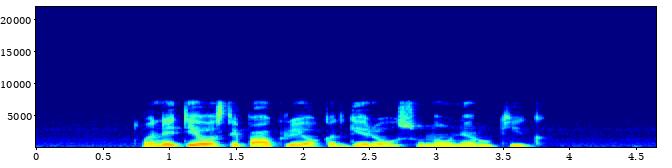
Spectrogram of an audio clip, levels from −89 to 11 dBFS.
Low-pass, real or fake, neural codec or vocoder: 7.2 kHz; fake; vocoder, 24 kHz, 100 mel bands, Vocos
